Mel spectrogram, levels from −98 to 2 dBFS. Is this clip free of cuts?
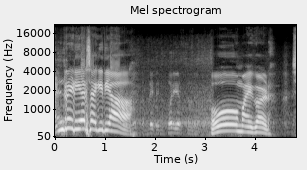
yes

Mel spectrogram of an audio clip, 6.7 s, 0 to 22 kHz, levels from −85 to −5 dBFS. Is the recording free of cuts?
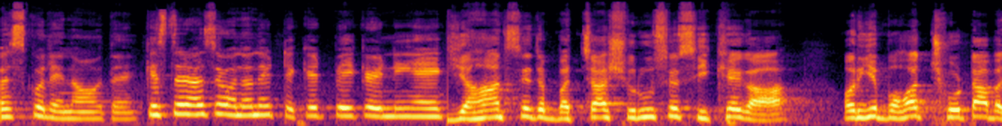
no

